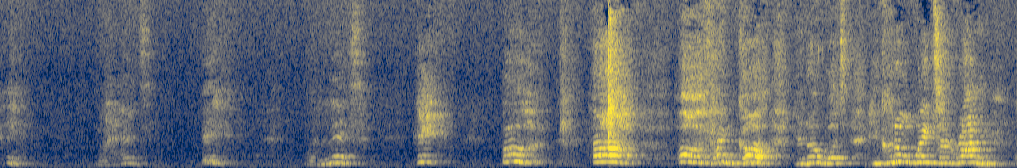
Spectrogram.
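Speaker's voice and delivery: discover your body is back and rejoice; a man freed of a curse, thrilled; overjoyed relief. Acted. Oba relieved, restored.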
